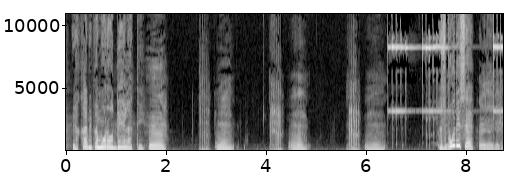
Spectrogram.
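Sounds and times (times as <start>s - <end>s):
speech: 0.1s - 3.5s, 4.1s - 4.9s, 5.6s - 6.5s, 7.4s - 8.7s
small bell ringing as an alarm: 6.4s - 8.7s.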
